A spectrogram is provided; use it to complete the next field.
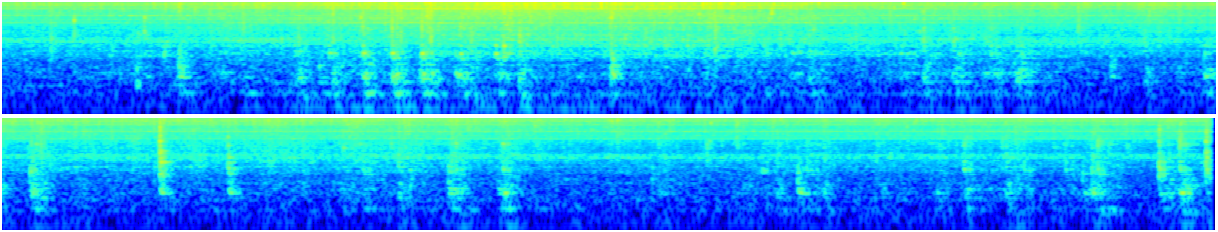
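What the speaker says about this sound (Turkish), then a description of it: "Domatesimizi döktük. Hafiften altını açıyorum." Chopped tomatoes for Turkish menemen fry over low heat in a pan, giving a steady, even hiss that swells slightly early on and then holds at a soft, constant level, with faint scattered crackles.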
